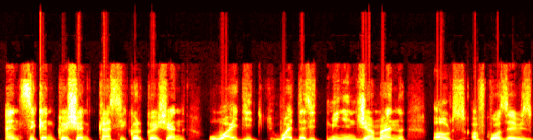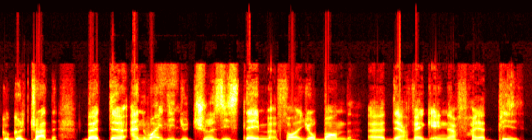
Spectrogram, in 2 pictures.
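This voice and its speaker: Interviewer: French-accented man, high voice, dry close sound, hesitant non-native English. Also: dry recording. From France. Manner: halting non-native English with many fillers. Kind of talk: video call interview.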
